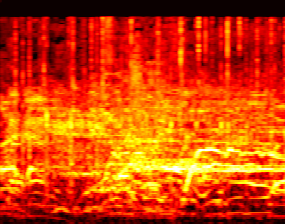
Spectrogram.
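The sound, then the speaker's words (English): A dense crowd of children shriek and shout, high overlapping voices filling the air continuously without pause, loud and chaotic like a busy playground. “They're screaming quite loudly.”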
